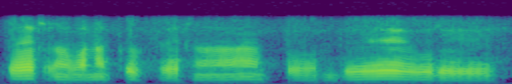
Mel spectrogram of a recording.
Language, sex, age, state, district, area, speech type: Tamil, male, 45-60, Tamil Nadu, Tenkasi, urban, conversation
